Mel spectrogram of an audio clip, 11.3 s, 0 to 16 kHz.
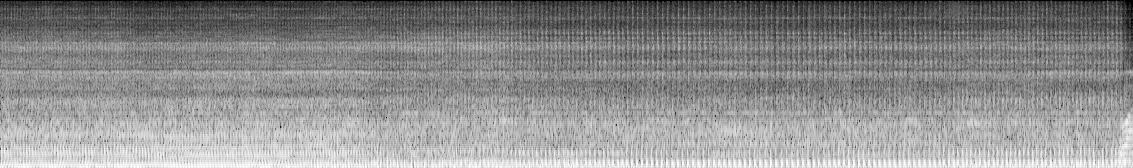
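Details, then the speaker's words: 1984 Honda ATC200ES Big Red with no-spark OEM ignition replaced by 12V DC CDI, key-started a little cold: single-cylinder settles from fast cold-start chug to steady even idle, no misfires, still warming up; normal cold idle. "so whether your all-terrain vehicle is 40 days old or 40 years old this is where you want to be you want it to key start it's a little cold"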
